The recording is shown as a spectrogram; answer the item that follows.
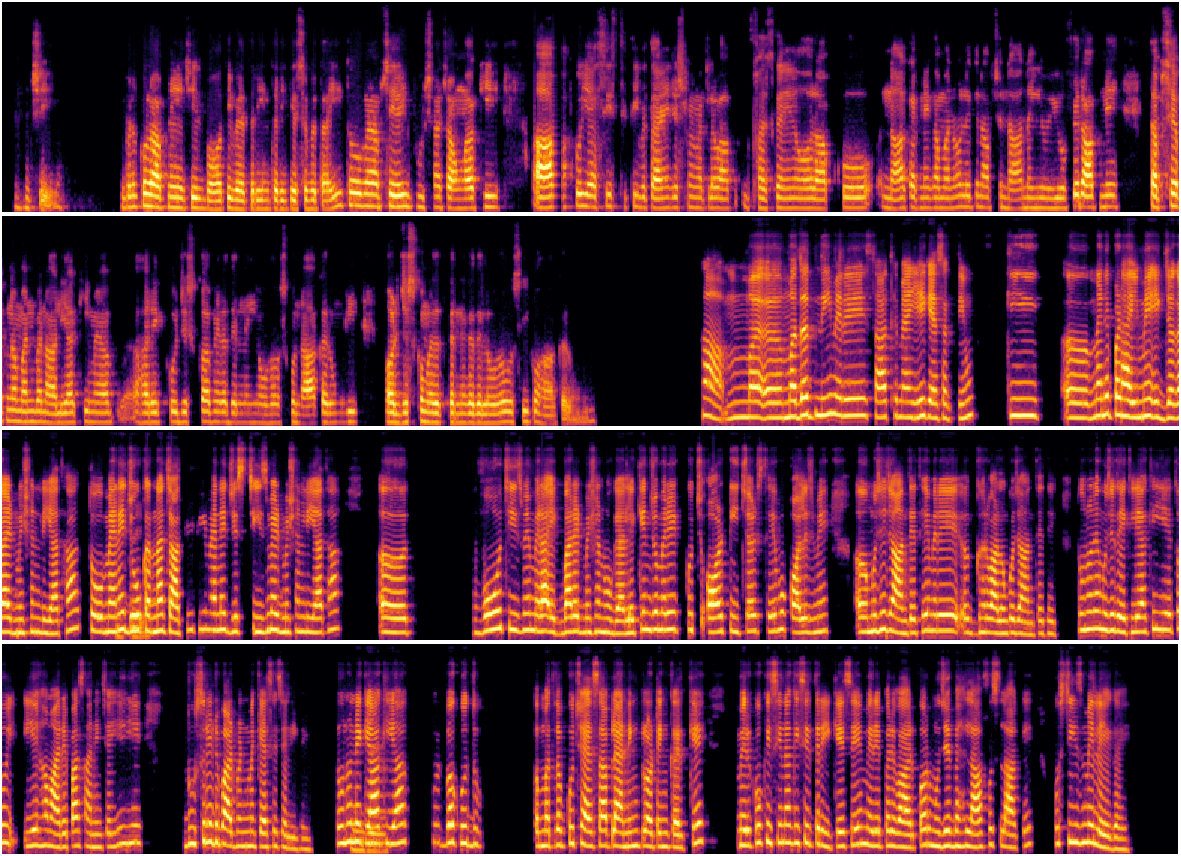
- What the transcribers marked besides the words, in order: in English: "एडमिशन"; in English: "एडमिशन"; in English: "एडमिशन"; in English: "टीचर्स"; in English: "डिपार्टमेंट"; in English: "प्लानिंग-प्लॉटिंग"
- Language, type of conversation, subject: Hindi, podcast, जब आपसे बार-बार मदद मांगी जाए, तो आप सीमाएँ कैसे तय करते हैं?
